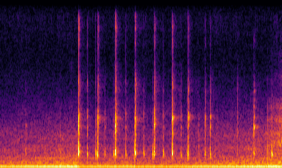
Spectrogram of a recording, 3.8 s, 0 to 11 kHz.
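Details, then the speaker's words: GM 4L60E transmission teardown: sharp irregular clicks, three or four a second, as the reaction shaft is rocked by hand, showing play from worn splines; reaction shaft is worn out and must be replaced despite polishing up well. "that reaction chest wore out so it'll have to be replaced"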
